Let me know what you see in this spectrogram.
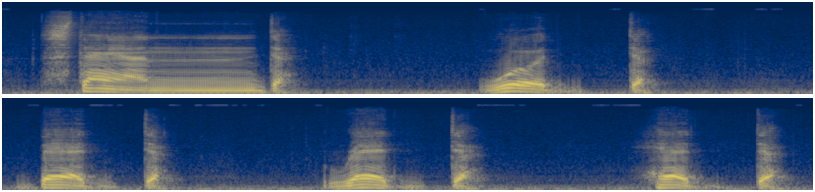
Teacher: play this d drumbeat on the springing away of the tongue from the upper gum Ridge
